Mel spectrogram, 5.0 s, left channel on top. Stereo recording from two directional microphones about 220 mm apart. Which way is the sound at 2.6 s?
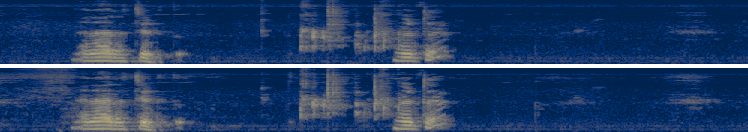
15° right (ahead or behind).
